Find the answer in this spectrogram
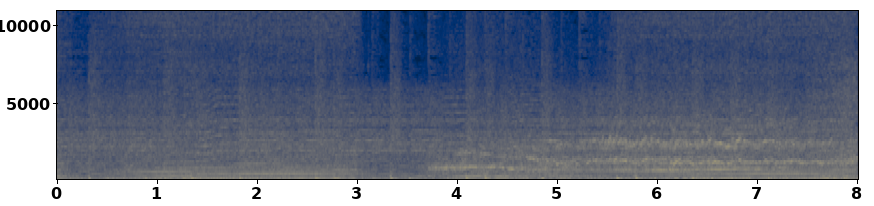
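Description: Sound-effect sports car accelerating hard with its engine note rising, then tyres screeching in a long skid from about three and a half seconds in, over background music.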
